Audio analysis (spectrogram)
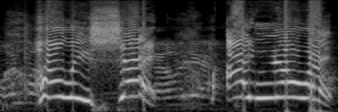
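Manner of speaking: high, slow, exaggerated gasp of recognition; mock shock. Comic teasing a crowd member, high mock shock. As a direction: ham up the shock.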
